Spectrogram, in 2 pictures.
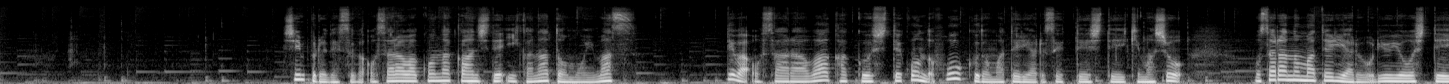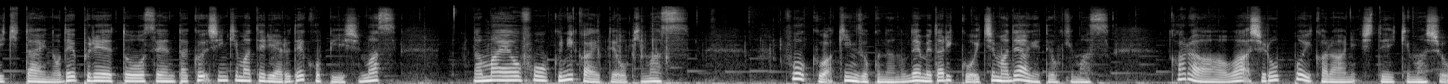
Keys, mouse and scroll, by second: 3.0 middle click, 4.3 middle click, 5.9-6.9 scroll up 3, 7.0 click, 7.6-8.2 scroll down 1, 8.4 click, 9.2 click, 10.0 click, 10.8 middle click, 11.0-11.3 scroll up 1, 11.4 shift+middle click, 11.8 middle click, 12.9-15.3 drag, 16.6 click, 17.2-17.6 scroll up 2, 17.8 middle click, 18.4-18.9 scroll down 2, 18.7 middle click, 19.3-21.1 drag, 22.0 ctrl+z, 22.5 middle click, 23.9 click, 24.9 middle click, 27.2 click.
